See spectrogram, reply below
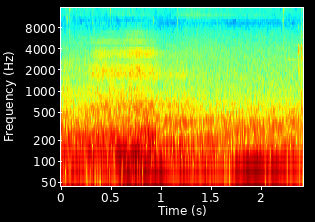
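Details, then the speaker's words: A sleeping pet snores in its spot: brief low, rattling snore against steady low room rumble; ordinary sleep snoring. "Sherman's in here snoring I'm sure you can hear him he's just all squishy and cute in his little spot"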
